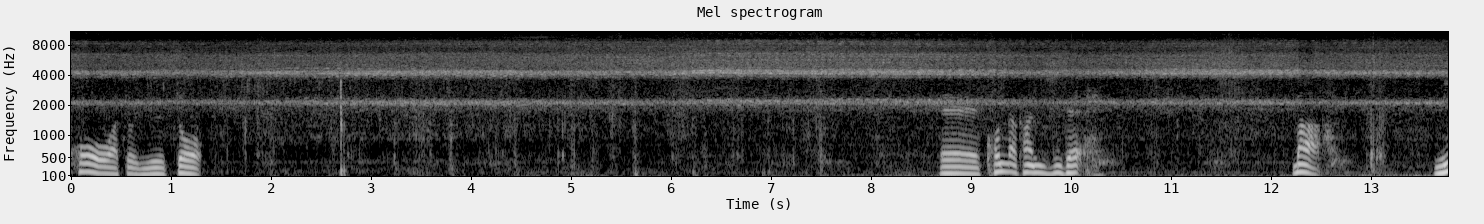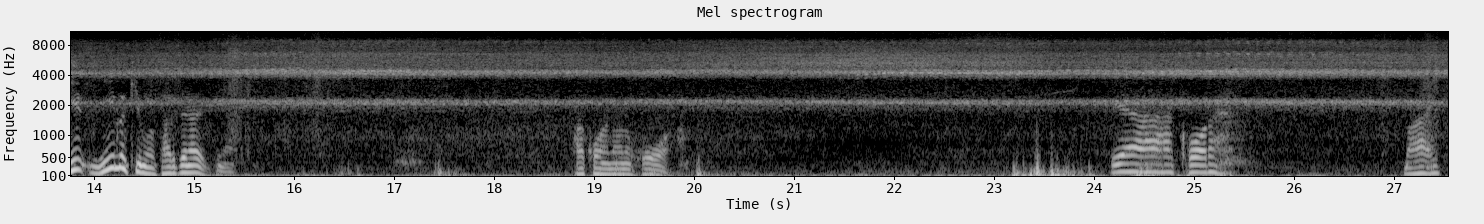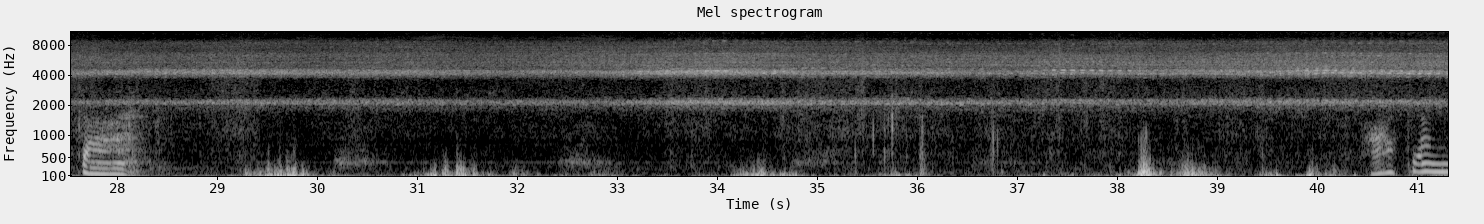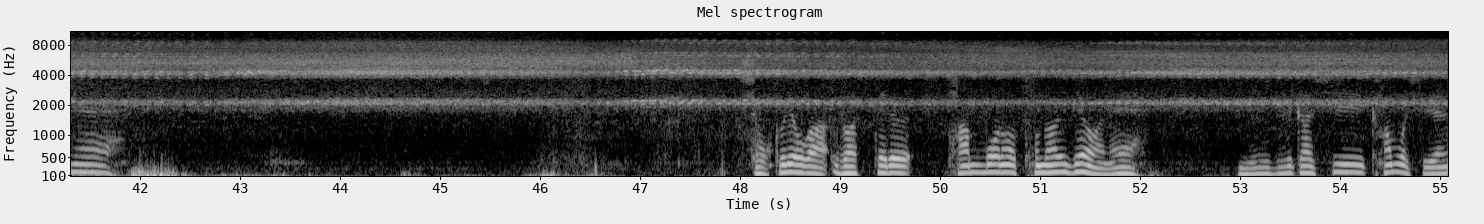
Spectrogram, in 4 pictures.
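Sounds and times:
insects buzzing in grass: 0.0s - 55.0s.

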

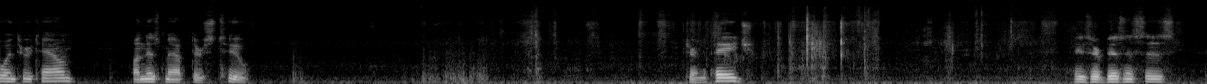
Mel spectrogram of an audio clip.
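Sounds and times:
paper rustling and scraping: 4.2s - 12.0s.

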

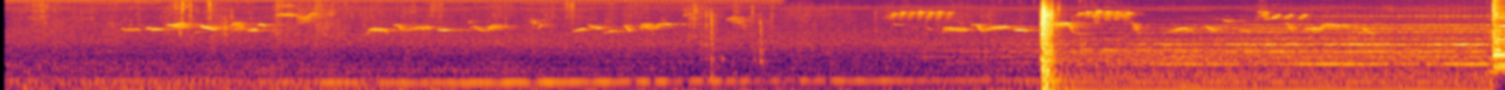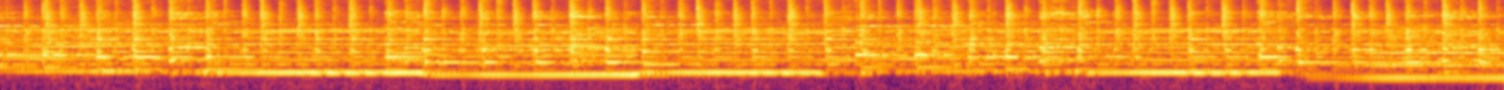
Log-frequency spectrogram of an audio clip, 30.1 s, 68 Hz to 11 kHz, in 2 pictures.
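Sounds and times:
songbirds chirping and trilling: 0.8s - 30.0s
low outdoor rumble: 6.8s - 15.0s
car door shutting: 10.4s - 11.1s.

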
